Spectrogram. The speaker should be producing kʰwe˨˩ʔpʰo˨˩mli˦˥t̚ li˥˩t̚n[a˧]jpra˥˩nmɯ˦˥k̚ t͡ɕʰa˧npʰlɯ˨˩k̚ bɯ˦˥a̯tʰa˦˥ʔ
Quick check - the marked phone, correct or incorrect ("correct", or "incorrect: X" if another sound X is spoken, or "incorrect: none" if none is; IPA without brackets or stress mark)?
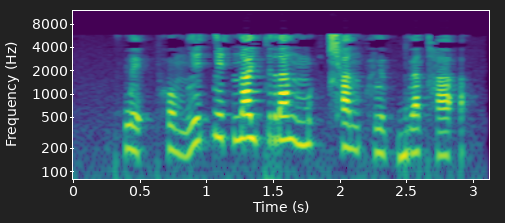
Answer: incorrect: a˥˩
